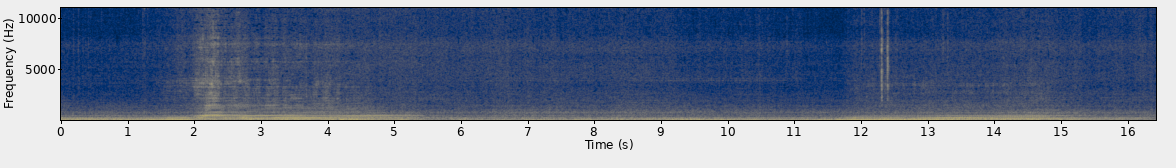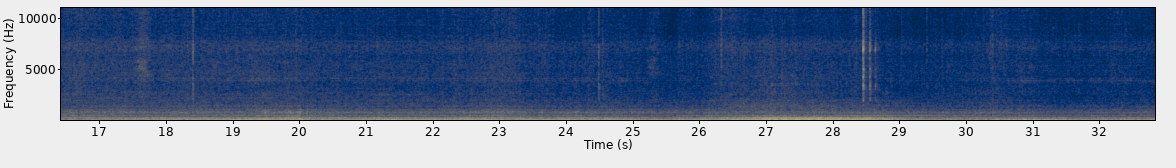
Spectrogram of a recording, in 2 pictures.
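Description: Porsche engine heard from inside the cabin, pulling up through the revs three times with a rising pitch (about two seconds in, around twelve seconds, and near the end), over steady low road and tyre rumble.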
